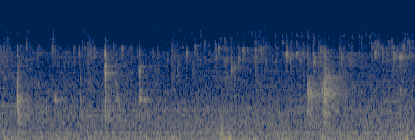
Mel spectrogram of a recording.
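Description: Chopped onions and carrots frying in oil in a steel kadai, a steady sizzle with a few short clicks of a spatula against the pan.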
